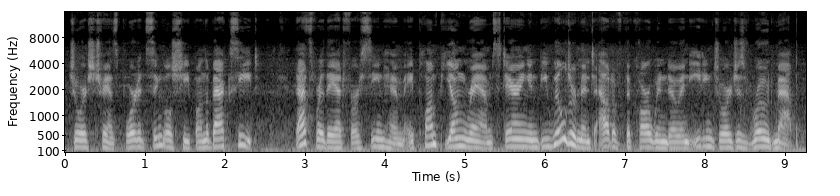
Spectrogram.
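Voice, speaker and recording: A woman reading a novel chapter aloud in an expressive storytelling manner, giving short quoted lines a light change of voice. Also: lowish voice, moderate pace, slight background noise, rough recording. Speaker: audiobook reader.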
